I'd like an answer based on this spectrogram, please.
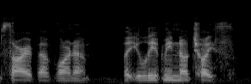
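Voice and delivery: low muttering under the breath. Voicing a character turning toward Bevlorna before a hex: muttering under breath. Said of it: "kinda mutter under his breath".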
